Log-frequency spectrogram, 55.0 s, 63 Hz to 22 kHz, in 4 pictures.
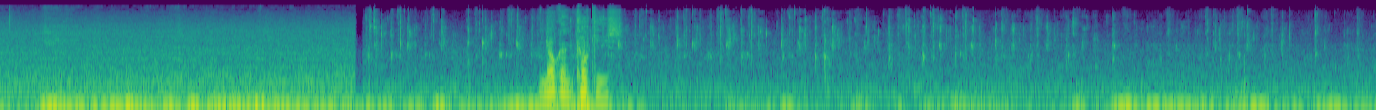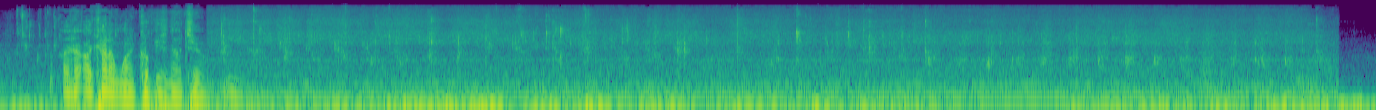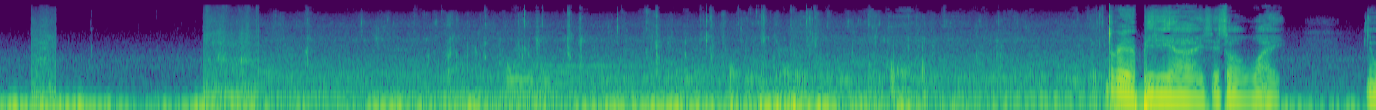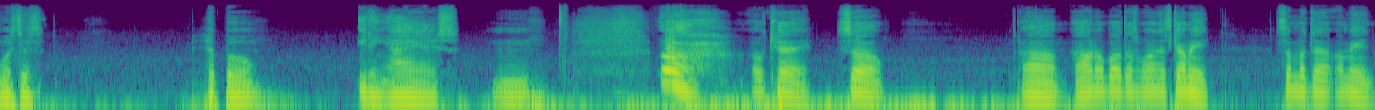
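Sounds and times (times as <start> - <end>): dog lapping milk: 3.6 - 15.2, 15.8 - 27.2, 31.1 - 38.6
background music: 32.5 - 35.6.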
